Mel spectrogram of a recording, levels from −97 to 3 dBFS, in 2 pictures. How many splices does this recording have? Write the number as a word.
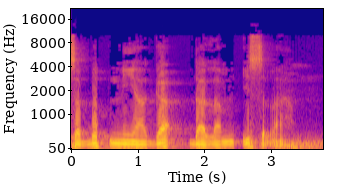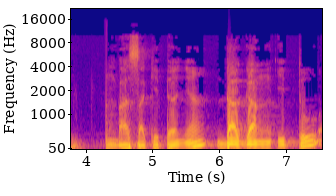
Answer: one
